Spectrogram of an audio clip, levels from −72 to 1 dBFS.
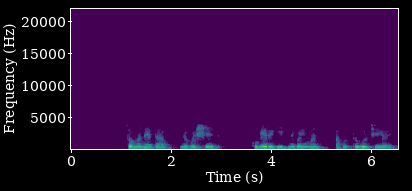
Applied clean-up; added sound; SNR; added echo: none; none; none; reverberation time 0.3 s.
